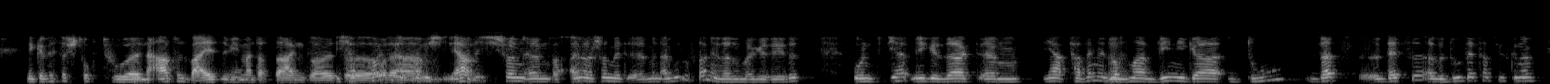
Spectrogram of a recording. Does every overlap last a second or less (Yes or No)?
No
